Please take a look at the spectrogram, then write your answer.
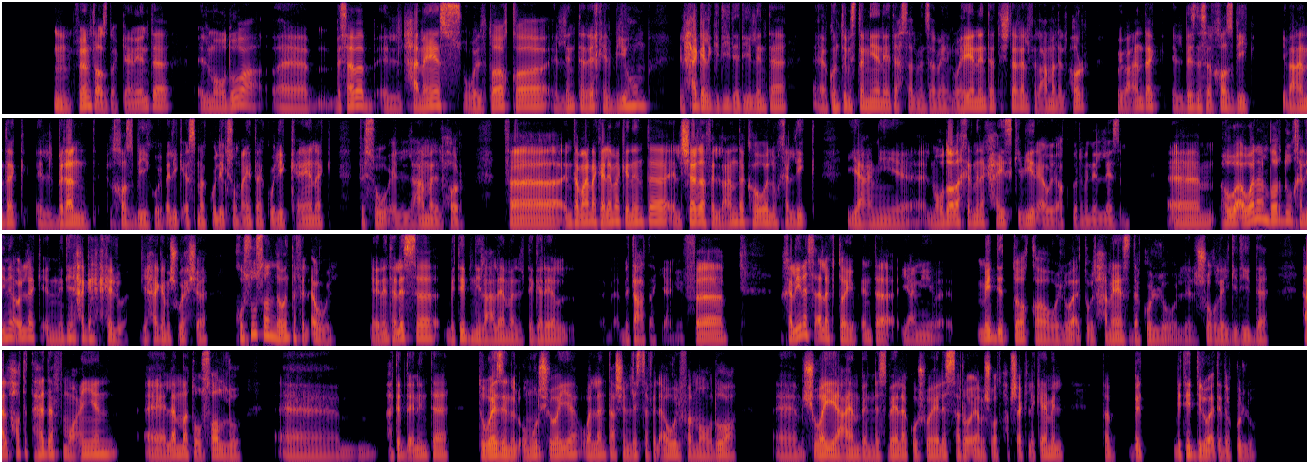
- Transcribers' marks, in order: in English: "الbusiness"; in English: "الbrand"; unintelligible speech
- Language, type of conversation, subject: Arabic, advice, إزاي بتعاني من إن الشغل واخد وقتك ومأثر على حياتك الشخصية؟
